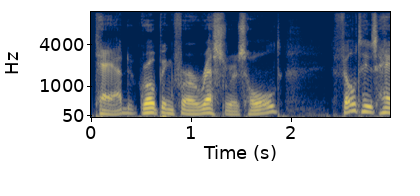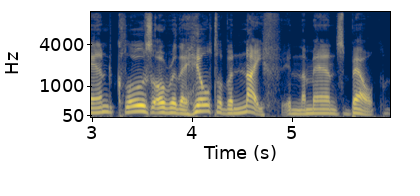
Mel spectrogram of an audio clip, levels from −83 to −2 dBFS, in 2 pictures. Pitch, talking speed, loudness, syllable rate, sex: 135 Hz, 200 wpm, -18 LUFS, 4.7 syllables/s, male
